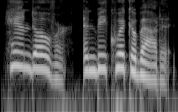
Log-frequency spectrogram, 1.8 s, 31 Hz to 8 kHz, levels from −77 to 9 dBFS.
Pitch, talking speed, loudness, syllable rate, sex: 225 Hz, 235 wpm, -18 LUFS, 6.2 syllables/s, female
